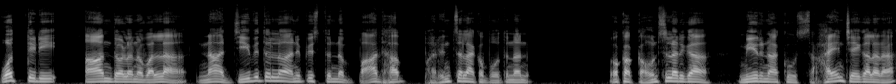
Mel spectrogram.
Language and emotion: Telugu, disgusted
